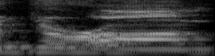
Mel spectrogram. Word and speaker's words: Duran: I'm going to go Duran because I heard him say it, and I'm going to honor that pronunciation for now.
